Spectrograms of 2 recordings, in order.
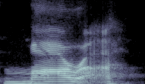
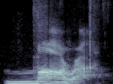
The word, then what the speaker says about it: Maura: so funny about it my name is mara and it rhymes with laura but i come from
